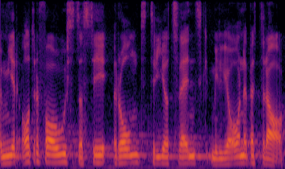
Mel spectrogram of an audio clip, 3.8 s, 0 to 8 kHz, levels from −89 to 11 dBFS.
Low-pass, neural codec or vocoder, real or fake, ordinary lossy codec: none; codec, 16 kHz, 6 kbps, DAC; fake; none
